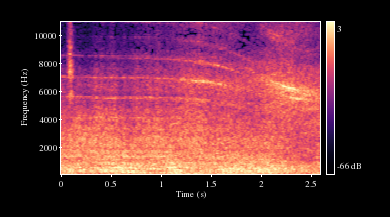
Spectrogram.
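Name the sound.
airplane engine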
